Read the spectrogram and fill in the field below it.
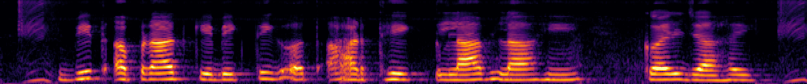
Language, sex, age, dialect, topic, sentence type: Magahi, female, 25-30, Western, banking, statement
